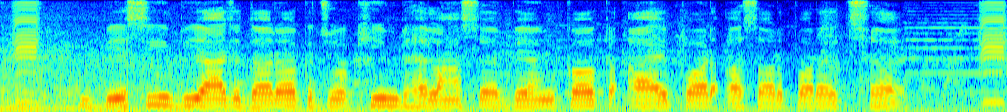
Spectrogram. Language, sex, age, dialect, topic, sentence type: Maithili, male, 25-30, Bajjika, banking, statement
